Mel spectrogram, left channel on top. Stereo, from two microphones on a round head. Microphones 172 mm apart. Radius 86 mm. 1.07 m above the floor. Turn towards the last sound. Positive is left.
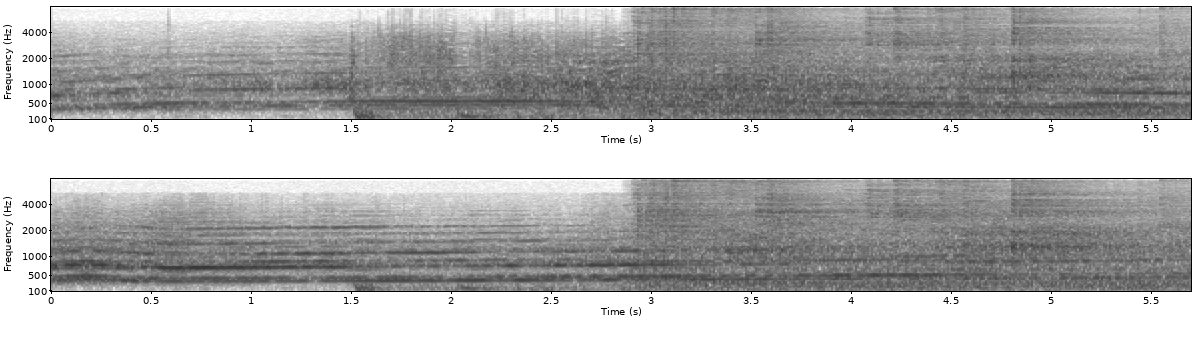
turn(degrees=-15)  # may be behind; listen again after turning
